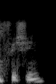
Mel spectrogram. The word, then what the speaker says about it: phishing: You pronounce phishing as you go to fish, but spelled PH instead of F.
